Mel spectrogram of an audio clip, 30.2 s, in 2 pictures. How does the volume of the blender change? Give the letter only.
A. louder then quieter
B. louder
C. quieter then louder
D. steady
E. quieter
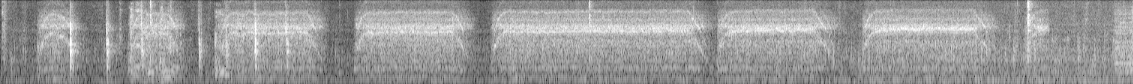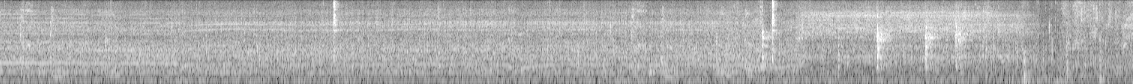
D.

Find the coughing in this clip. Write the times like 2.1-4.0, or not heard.
1.7-3.1, 15.3-16.8, 23.5-25.3.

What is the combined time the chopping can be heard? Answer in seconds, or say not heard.
9 s.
